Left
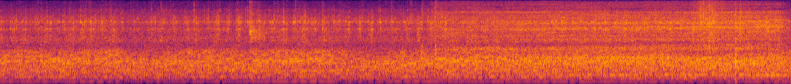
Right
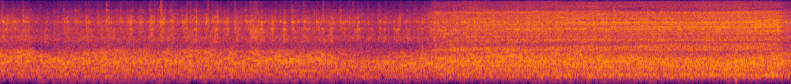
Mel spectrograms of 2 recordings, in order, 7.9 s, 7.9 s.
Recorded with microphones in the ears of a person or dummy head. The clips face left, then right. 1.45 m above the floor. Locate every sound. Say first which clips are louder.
2.5 s a finger snap: left 2 dB; 70° left (ahead or behind), 2 m
4.3 s a hiss: right 1 dB; 25° right (ahead or behind), 2 m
